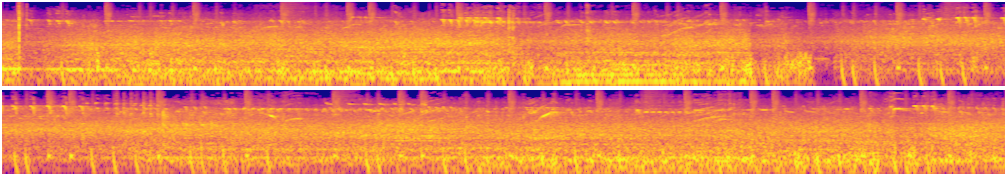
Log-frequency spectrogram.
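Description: A large flock of birds on power lines, many calling and chattering at once in a dense, continuous din, with background music underneath.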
